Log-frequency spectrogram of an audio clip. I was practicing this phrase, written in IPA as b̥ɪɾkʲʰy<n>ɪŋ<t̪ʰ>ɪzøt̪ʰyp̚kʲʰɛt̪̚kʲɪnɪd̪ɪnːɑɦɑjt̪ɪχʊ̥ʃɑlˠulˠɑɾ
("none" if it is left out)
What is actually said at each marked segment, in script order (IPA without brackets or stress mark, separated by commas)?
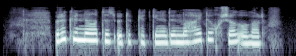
nː, t̪ʰ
